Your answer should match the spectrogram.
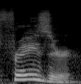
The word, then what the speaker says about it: Fraser: It's pronounced Fraser.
